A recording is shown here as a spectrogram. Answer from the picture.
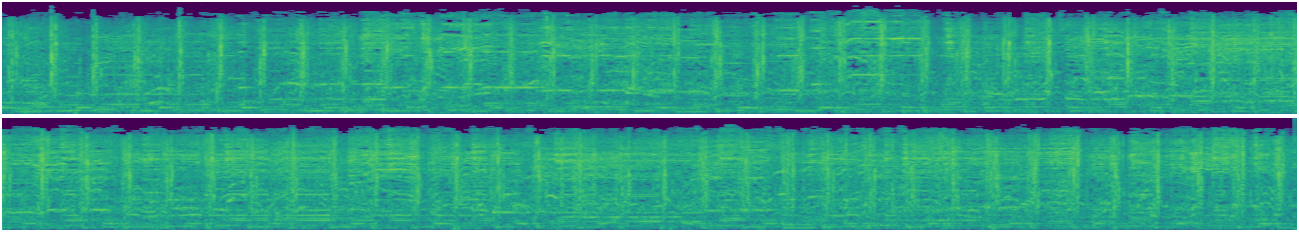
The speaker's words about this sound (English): Crowd are clapping along. A very happy Tulare crowd.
